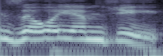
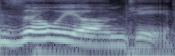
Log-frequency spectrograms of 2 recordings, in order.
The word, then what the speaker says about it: Zoemg: tell you about hashtag Zoemg, although I initially said hashtag Zoeomg, but then someone in the comments said it should be Zoemg, like, oh my god, and you know what? I agree with their pronunciation. I'm gonna go with that.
